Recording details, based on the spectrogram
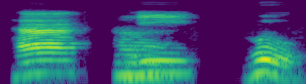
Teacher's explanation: Huruf H dia tempat luarnya adalah di pangkal tenggorokan. Pangkal tenggorokan sebagaimana huruf Hamzah.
